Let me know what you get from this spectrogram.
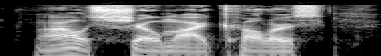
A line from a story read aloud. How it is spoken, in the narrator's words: muttered, a grim smile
